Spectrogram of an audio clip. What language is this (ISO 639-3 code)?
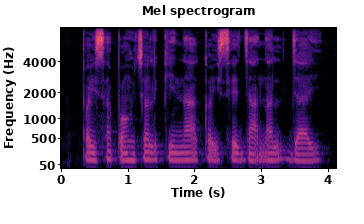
bho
